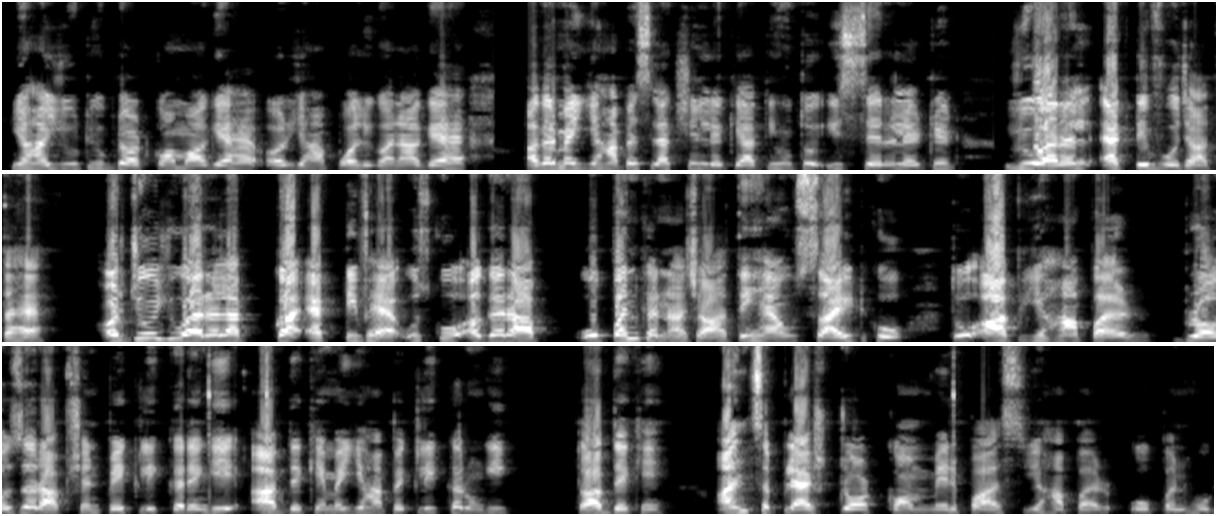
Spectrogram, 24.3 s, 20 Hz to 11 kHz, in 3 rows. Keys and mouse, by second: 17.3 click, 22.2-24.2 drag.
